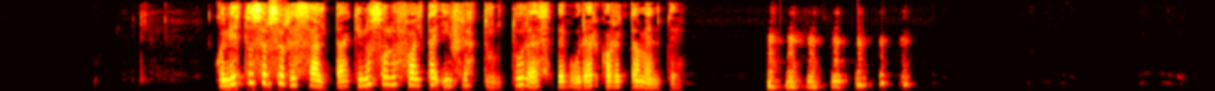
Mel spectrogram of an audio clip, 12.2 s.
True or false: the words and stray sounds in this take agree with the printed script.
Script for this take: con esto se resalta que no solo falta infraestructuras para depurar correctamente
false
